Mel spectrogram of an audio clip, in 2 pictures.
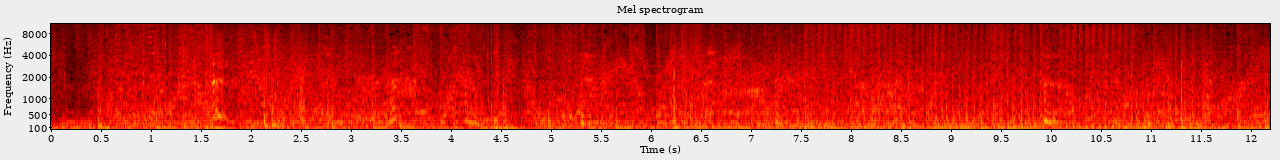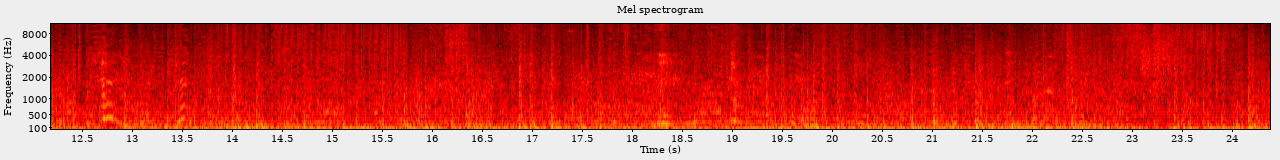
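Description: Grenade explosions and rapid gunfire in the Borderlands 3 video game, a dense continuous barrage of bursts and booms at loud, steady intensity throughout, with voices talking over the battle.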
